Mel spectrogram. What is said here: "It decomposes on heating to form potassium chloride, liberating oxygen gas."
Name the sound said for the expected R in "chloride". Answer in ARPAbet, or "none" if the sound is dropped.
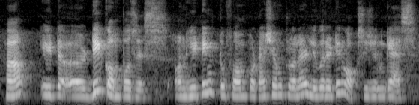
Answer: L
